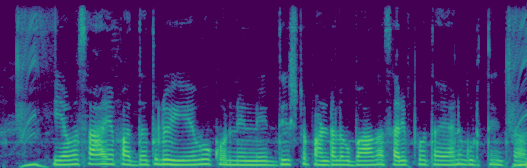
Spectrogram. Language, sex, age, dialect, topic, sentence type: Telugu, female, 31-35, Telangana, agriculture, statement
